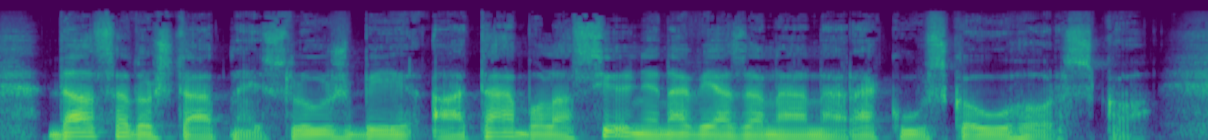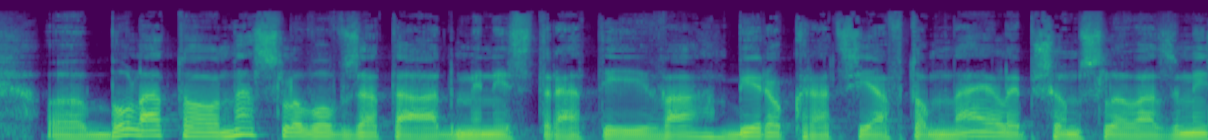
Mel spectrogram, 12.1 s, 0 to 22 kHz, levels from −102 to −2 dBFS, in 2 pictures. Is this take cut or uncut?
uncut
